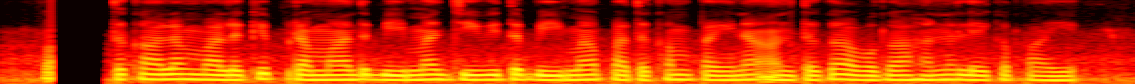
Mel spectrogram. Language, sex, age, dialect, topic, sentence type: Telugu, female, 18-24, Southern, banking, statement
